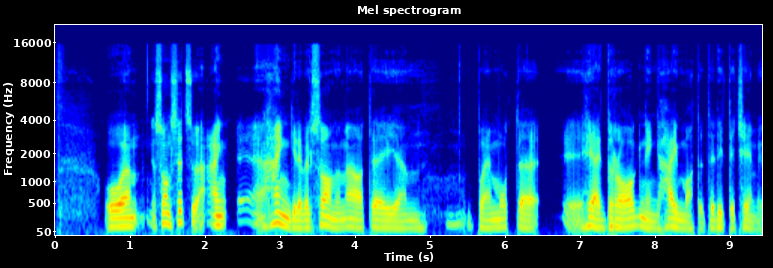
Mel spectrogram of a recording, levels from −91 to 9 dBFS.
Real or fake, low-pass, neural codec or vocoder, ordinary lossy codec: real; 14.4 kHz; none; Opus, 24 kbps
